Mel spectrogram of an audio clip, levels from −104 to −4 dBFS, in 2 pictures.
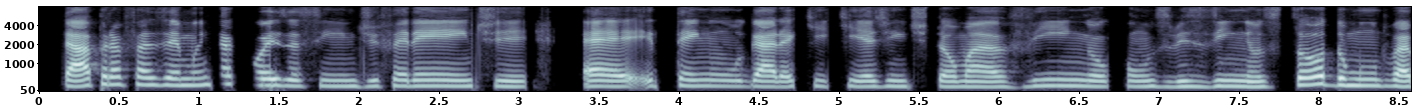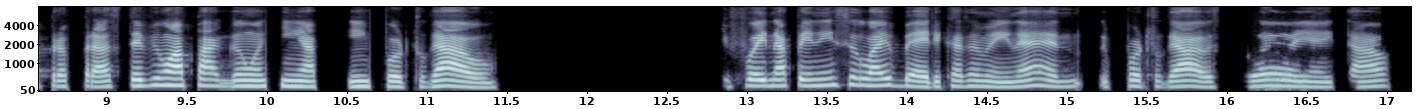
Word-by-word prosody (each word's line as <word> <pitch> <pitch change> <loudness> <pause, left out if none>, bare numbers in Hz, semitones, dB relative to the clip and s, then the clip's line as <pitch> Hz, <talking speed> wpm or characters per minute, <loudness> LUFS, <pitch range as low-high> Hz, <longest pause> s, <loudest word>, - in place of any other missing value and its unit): Dá 200 +1 +7
para 265 0 0
fazer 245 -2 -1
muita 250 +4 -4
coisa, 225 -2 +1
assim, 200 0 -7
diferente, 200 -1 -3 0.4
eh, 195 -1 +2
e - - -6
tem 210 -2 -3
um 205 -1 -6
lugar 195 -1 +2
aqui 190 +2 -6
que 195 -2 -6
a 190 - 0
gente 195 0 -9
toma 185 -1 0
vinho 205 +2 -4
com 190 -1 -5
os 195 -2 -6
vizinhos, 185 0 -3 0.4
mundo 220 -2 -2
vai 190 -2 +5
para 195 +1 -3
praça, 185 -1 +1
teve 215 +2 +2
um 240 - +4
apagão 220 -3 +4
aqui 205 +1 +2
em 200 -2 +4
a 185 - +4 0.2
em 190 +1 +2
Portugal. 180 -2 +4 1.4
Que - - -16
foi 215 -1 +5
na 215 0 +4
Península 225 +1 +1
Ibérica 195 -3 +1
também, 190 -4 -1
né, 205 +1 +2 0.4
Portugal, 195 -2 +2
Espanha 190 0 -2
e - - -10
tal. 190 +2 -2
200 Hz, 155 wpm, -23 LUFS, 190-215 Hz, 1.4 s, Dá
